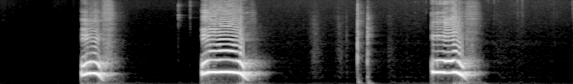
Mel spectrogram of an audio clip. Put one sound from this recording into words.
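A young man lets out loud, drawn-out cries close to a microphone.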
